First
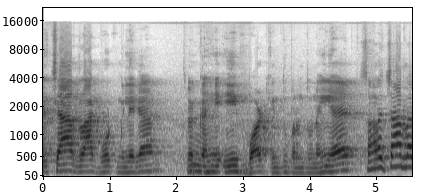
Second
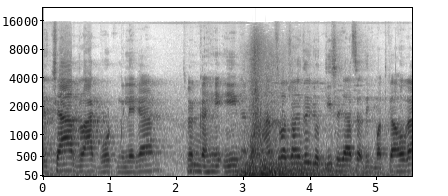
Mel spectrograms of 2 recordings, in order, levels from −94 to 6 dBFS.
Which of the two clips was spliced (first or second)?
second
